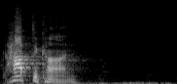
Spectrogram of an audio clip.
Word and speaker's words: Hopatcong: Hopticon.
